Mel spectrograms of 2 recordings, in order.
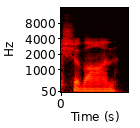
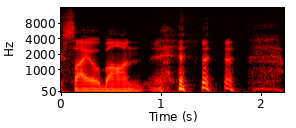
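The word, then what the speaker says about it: Siobhán: how to pronounce them like shoban even though it looks like sioban or how to say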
